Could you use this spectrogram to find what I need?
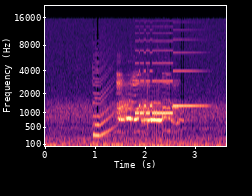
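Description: A bright chiming jingle rings out as a coin is collected.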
